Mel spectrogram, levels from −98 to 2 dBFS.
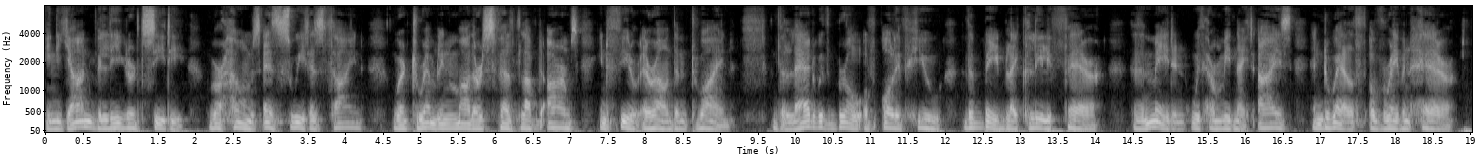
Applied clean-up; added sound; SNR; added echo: none; none; none; none.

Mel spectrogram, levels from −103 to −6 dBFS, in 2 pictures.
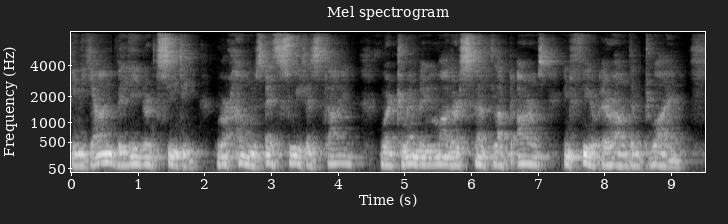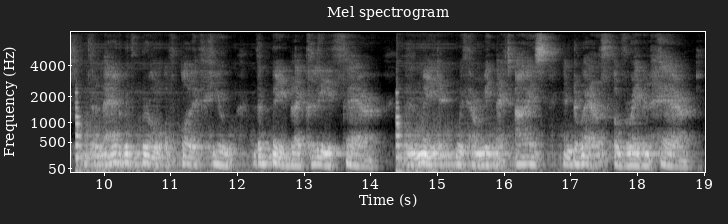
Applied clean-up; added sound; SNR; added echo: neural separator model SepFormer DNS4.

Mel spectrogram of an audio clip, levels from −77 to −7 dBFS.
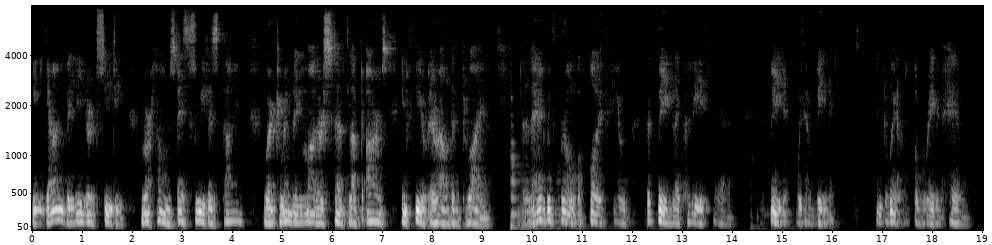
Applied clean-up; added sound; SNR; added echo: neural mask model DeepFilterNet 3.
